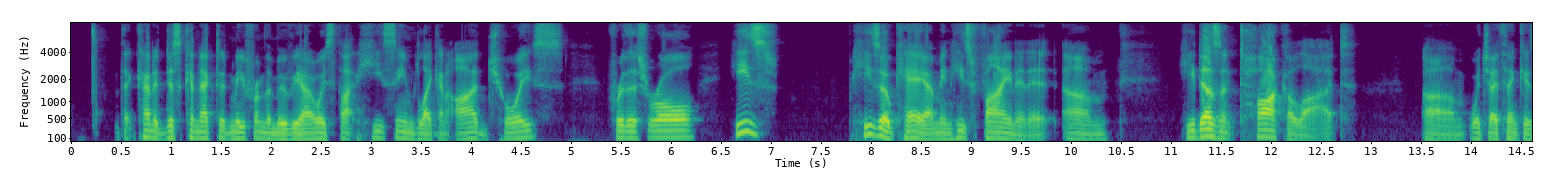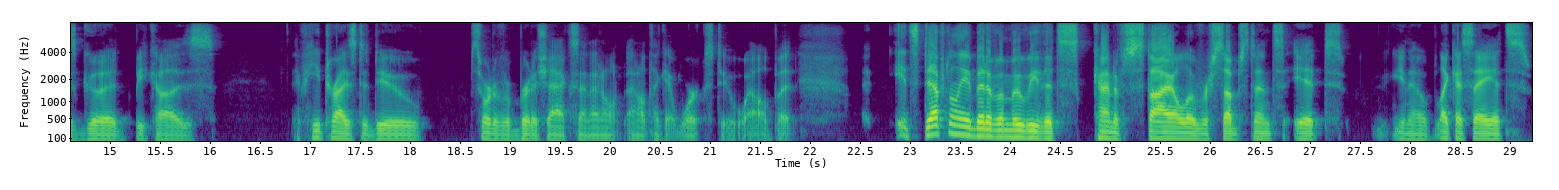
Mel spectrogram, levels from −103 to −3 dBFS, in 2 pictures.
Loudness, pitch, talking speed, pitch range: -23 LUFS, 100 Hz, 170 wpm, 90-115 Hz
